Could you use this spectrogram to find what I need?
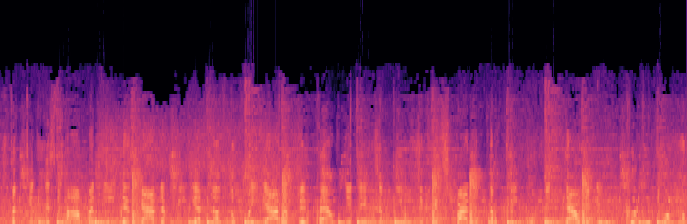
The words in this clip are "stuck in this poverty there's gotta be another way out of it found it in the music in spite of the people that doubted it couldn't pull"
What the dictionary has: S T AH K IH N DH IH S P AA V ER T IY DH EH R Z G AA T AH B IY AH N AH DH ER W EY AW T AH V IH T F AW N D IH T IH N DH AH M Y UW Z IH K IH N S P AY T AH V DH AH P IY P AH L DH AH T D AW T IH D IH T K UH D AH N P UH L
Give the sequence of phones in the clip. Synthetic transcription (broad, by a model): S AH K IH N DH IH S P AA P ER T IY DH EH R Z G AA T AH B IY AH N AH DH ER W EY AW T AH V IH T F AW N D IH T IH N DH AH M Y UW Z IH K IH N S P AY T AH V DH AH P IY P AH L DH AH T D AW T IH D IH T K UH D N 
